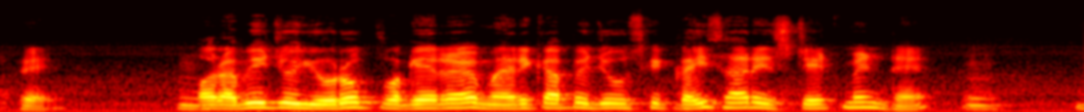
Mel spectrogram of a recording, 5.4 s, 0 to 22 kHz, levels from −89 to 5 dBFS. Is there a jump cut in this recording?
no; 0 cuts

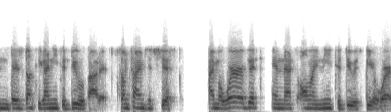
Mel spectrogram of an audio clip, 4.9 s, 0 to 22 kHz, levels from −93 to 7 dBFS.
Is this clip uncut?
yes; 0 cuts

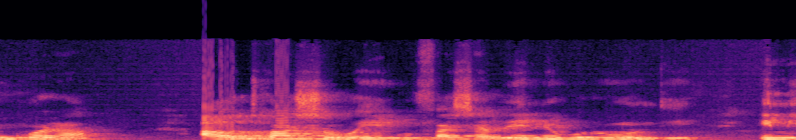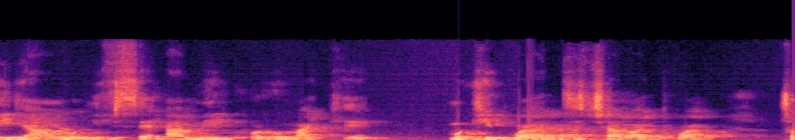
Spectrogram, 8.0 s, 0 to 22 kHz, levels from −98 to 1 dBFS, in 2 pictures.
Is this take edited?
no; 0 cuts

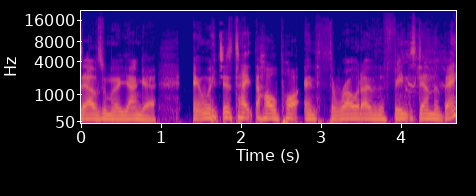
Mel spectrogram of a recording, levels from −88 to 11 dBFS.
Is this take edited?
no; 0 cuts

